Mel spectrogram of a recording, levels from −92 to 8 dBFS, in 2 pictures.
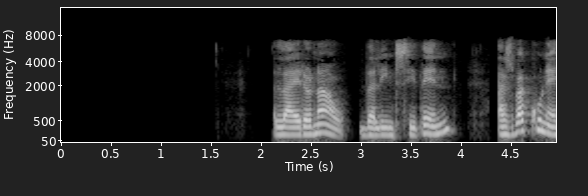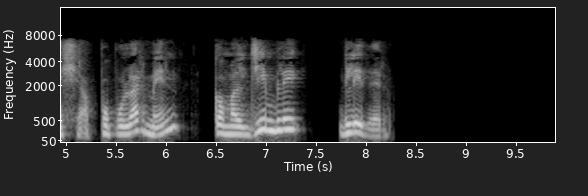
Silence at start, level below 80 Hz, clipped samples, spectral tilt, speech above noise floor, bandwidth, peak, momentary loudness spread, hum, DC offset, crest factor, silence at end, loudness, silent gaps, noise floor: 2.1 s; -62 dBFS; under 0.1%; -6 dB/octave; over 73 dB; 7.6 kHz; -2 dBFS; 12 LU; none; under 0.1%; 18 dB; 1.7 s; -18 LUFS; 4.31-4.36 s, 6.35-6.47 s, 7.55-7.72 s; under -90 dBFS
